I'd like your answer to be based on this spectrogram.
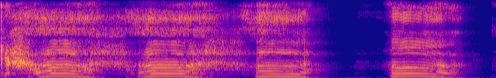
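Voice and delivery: high, cackling devil laugh in a voice not his own; devil's mocking laugh. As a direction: laugh like Satan mocking the one who yawns. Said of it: "And he's laughing like".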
